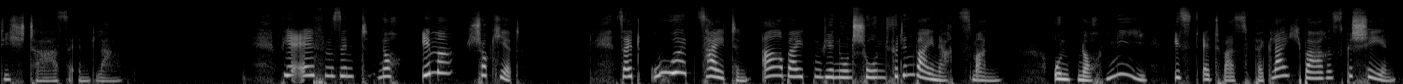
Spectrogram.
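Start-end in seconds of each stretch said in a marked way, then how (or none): 2.8-14.0 very high, squeaky elf voice; Christmas elf. Acted. The elf Sternenlicht greets the brave girls, very high elfin voice. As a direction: greet them as a tiny, courtly elf.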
